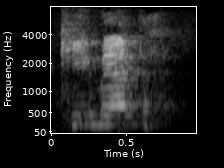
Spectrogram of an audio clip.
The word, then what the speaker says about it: Kemet: Kemet, that's how I pronounce it. K-E-M-E-T.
